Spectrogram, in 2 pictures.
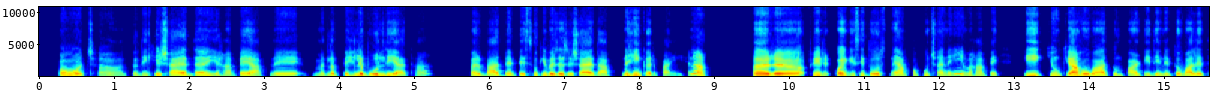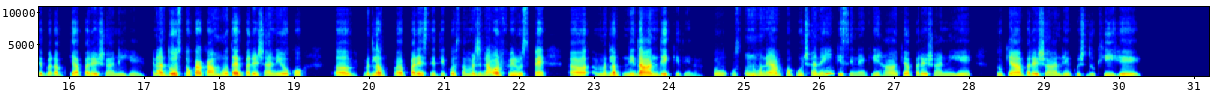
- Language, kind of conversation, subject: Hindi, advice, जब आप अपने वादे पूरे नहीं कर पाते, तो क्या आपको आत्म-दोष महसूस होता है?
- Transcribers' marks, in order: none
